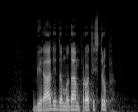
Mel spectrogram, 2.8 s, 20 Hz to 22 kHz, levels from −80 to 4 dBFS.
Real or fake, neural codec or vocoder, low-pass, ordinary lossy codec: real; none; 14.4 kHz; none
